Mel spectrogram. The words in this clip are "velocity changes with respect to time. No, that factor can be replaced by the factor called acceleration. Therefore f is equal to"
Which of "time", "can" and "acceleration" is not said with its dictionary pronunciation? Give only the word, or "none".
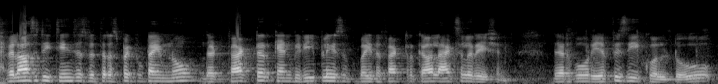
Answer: none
